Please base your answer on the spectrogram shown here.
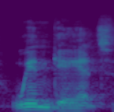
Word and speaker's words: Winnegance: my reading glasses on hannah told me to pronounce it as wingance this w-i-n-n-e-g-a-n-c-e or g-r-a-n-c i'll leave it right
